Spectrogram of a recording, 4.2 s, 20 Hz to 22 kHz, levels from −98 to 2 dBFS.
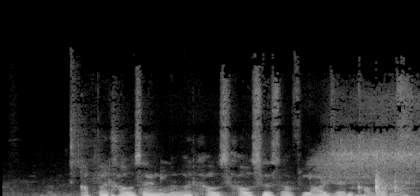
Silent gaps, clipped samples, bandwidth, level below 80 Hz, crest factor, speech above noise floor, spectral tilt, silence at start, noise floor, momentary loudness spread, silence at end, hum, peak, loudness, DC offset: none; under 0.1%; 14.5 kHz; -52 dBFS; 20 dB; 29 dB; -6 dB/octave; 0.5 s; -56 dBFS; 5 LU; 0 s; none; -8 dBFS; -27 LUFS; under 0.1%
